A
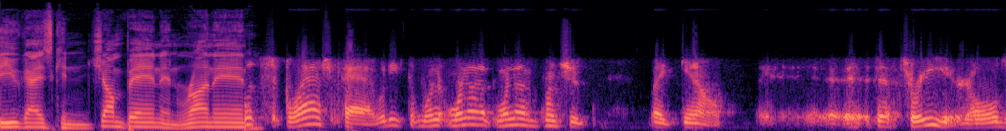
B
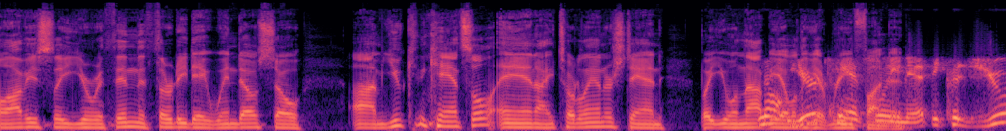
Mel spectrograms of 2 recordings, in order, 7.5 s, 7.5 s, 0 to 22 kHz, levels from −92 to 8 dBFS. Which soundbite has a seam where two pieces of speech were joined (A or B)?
A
